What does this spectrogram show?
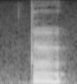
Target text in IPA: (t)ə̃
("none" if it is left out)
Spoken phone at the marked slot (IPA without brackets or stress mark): t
